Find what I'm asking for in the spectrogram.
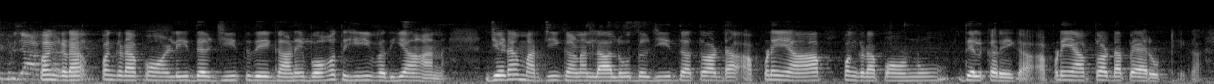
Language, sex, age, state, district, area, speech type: Punjabi, female, 30-45, Punjab, Ludhiana, urban, spontaneous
